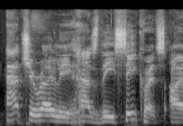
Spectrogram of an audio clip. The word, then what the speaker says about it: Acciaroli: Tell us how to pronounce this Italian village. It's called Acciaroli. Acciaroli, yeah.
